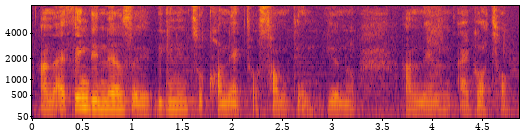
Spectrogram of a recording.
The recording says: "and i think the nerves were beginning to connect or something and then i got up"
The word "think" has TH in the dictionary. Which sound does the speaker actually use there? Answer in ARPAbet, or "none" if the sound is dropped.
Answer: TH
